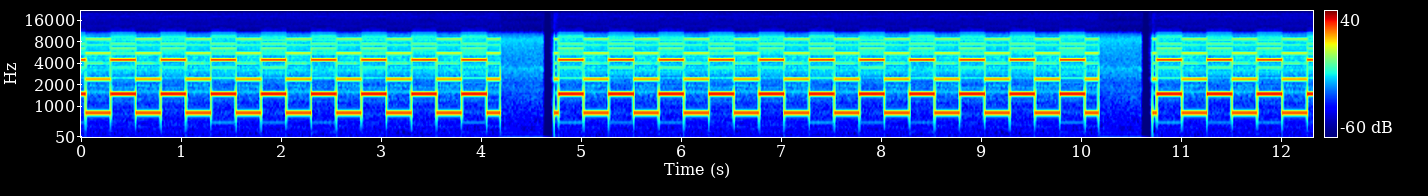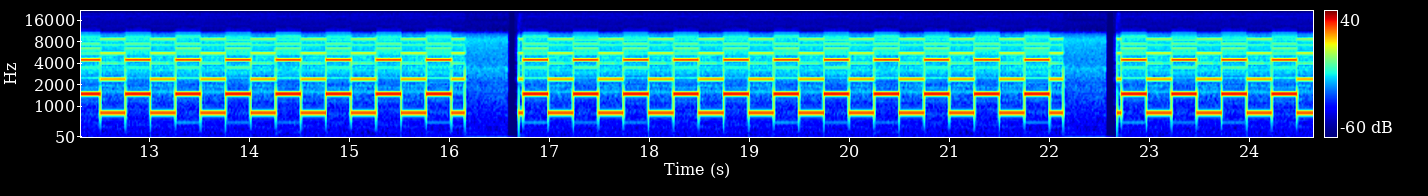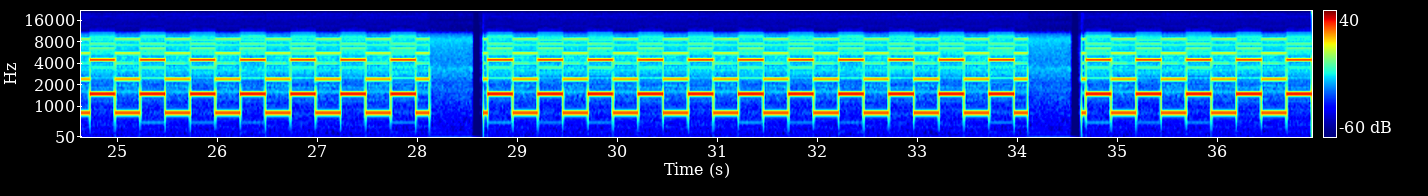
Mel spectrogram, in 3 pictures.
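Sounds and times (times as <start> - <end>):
rapid electronic alarm beeping: 0.0 - 4.2, 4.8 - 10.2, 10.8 - 36.9.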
